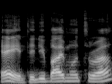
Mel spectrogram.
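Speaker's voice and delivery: put-on Italian accent slipping out. Married to an italian, showing how the accent comes out, italian accent. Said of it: "I know it even comes out for me".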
